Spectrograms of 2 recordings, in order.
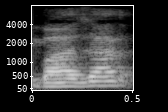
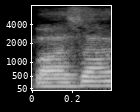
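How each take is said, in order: First: The middle consonant is a J sound. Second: The middle consonant is a Z sound. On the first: The speaker calls it wrong. "बाजार तो है नहीं" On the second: The speaker calls it right. "बाजार है"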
